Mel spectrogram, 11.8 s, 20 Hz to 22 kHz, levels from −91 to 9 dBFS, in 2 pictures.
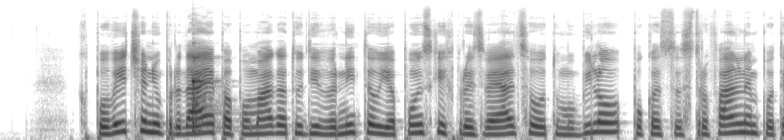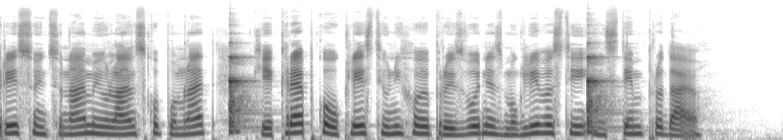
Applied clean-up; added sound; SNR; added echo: none; Bowed string instrument; 4 dB; none.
